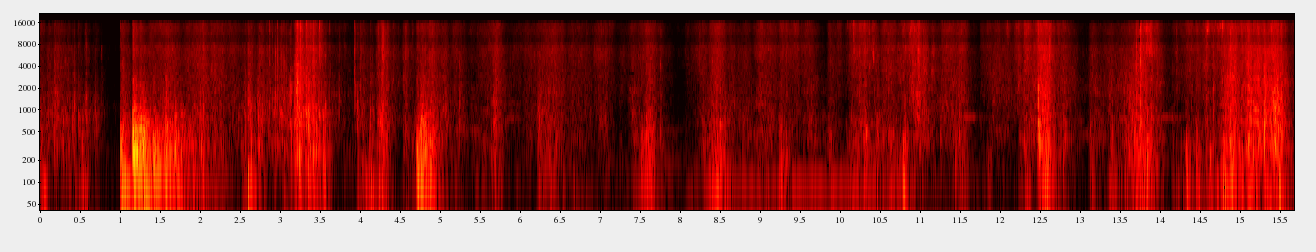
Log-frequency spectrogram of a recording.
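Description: Plastic wrapping crinkles and rustles loudly, close by.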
